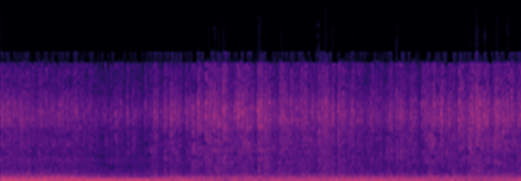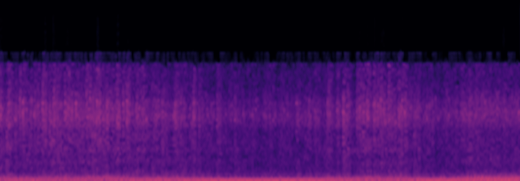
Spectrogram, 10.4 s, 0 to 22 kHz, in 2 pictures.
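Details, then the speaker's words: 1972 AMC 360 V8 (bored 30 over, forged pistons, Holley Demon 750, HEI, mild cam), first dry start after rebuild, oil but no coolant, headed for a 69 Javelin: deep, steady idle rumble, no knocks or misses; running healthy. "that sounds good yeah better stink"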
